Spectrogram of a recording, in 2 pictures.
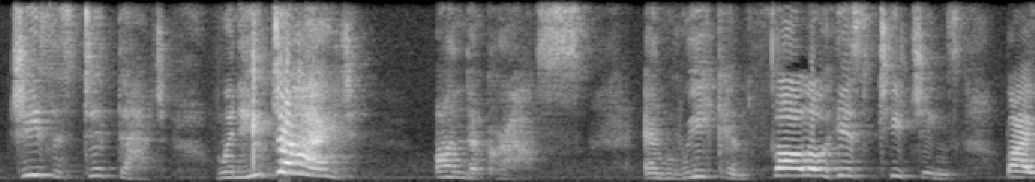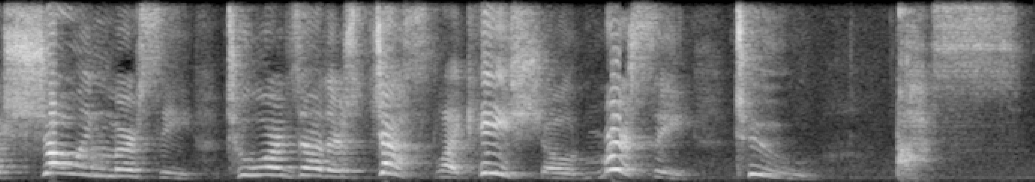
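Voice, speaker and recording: A woman's voice: high-pitched, big pitch swings, takes it slowly, reverberant, heavily acted. A woman playing a vain, theatrical female movie star who gushes and dramatizes as she teaches a children's lesson. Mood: dramatic. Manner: grandiose, dramatic, fake-weepy and gushing. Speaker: children's lesson presenter in character.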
